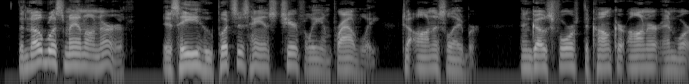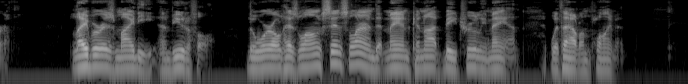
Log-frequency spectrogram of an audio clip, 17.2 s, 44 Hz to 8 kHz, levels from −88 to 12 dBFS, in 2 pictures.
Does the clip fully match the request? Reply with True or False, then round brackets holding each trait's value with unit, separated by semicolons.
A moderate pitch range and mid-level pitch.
False (3.3 semitones; 120 Hz)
